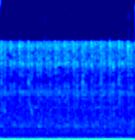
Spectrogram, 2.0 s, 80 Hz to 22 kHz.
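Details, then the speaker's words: 2007 Dodge Ram 1500 5.7 L HEMI V8 running after coolant temperature sensor replacement, throttle control recently disturbed: loud, lumpy idle with an uneven low beat and occasional stumbles; V8 misfiring, cause unknown. "Okay, something's going on. That don't sound good."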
